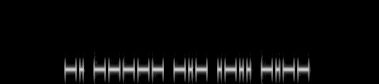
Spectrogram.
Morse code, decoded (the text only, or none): N0KLY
